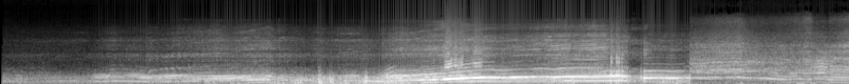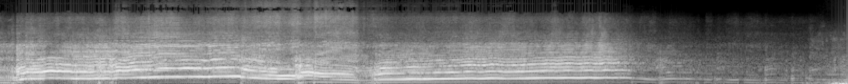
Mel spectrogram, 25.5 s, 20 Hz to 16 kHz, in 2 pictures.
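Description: BMW 3 Series rally car's engine revving hard under acceleration, pitch climbing and then dropping at each gear change. It grows loud as the car approaches and fades away near the end.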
